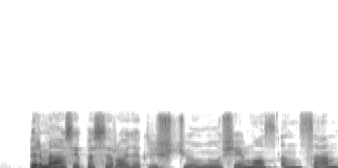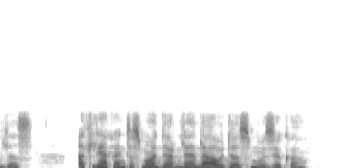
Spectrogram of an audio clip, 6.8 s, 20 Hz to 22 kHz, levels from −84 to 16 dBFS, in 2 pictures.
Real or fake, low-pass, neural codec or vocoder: real; 7.2 kHz; none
